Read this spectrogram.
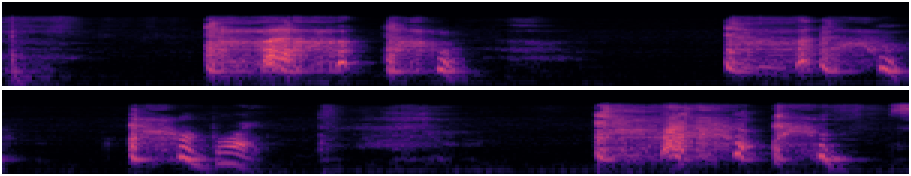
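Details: Repeated bouts of harsh coughing, several coughs each, with quiet gaps between; a persistent cough from a person who is still unwell and hurting from the coughing, in a small room.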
